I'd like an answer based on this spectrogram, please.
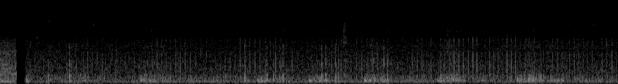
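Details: Maine Coon cat at a breeding cattery in Saint Petersburg, Russia, purring steadily: a low rumbling drone with soft pulsed swells roughly once a second, after a brief click at the start.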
